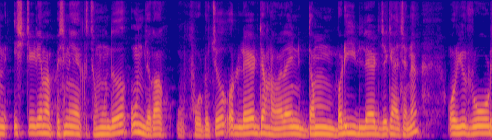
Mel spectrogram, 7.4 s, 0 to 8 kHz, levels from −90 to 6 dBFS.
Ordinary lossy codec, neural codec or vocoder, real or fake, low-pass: none; none; real; none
